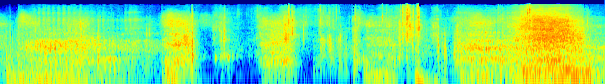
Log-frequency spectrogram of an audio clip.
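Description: Dinosaur roar sounds from a fight between toy dinosaurs. There are several noisy roars, the loudest a little before the end, with short sharp knocks in between.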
